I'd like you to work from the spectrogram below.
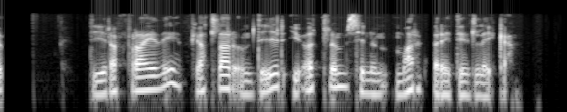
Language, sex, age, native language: Icelandic, male, 30-39, Icelandic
